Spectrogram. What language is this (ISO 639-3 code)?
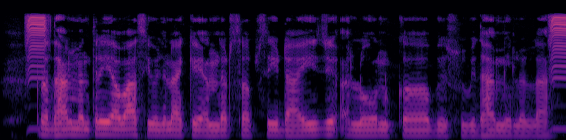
bho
